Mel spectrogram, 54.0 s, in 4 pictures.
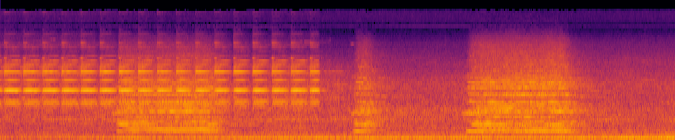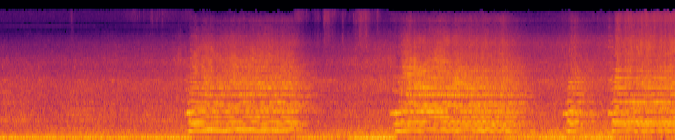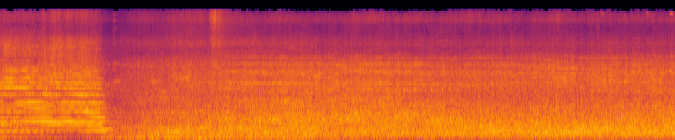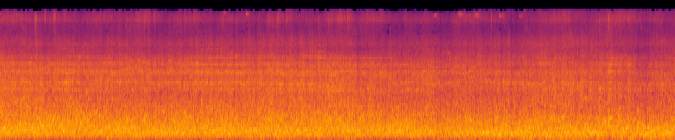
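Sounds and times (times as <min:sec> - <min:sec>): locomotive horn blasts: 0:02.2 - 0:04.6, 0:07.0 - 0:07.8, 0:09.3 - 0:11.8, 0:17.2 - 0:19.9, 0:21.3 - 0:24.2, 0:24.8 - 0:29.4
freight cars clattering on rails: 0:29.0 - 0:54.0.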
